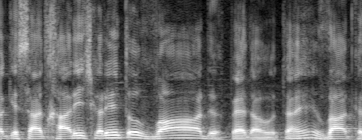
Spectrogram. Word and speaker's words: ضاد: ادا کرنا بھی صحیح۔ یہ ضاد کبھی بھی باریک دال یا پر دال کے مانند نہیں ہے، بلکہ اس کے تلفظ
